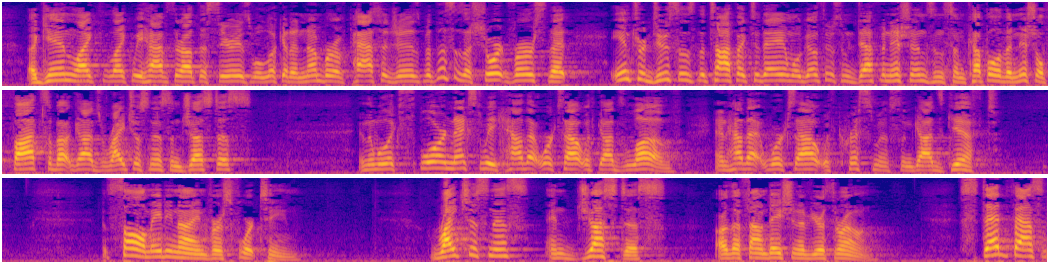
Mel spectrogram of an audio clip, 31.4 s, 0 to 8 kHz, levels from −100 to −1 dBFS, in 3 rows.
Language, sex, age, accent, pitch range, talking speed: English, male, 40-59, American, 165-215 Hz, 155 wpm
